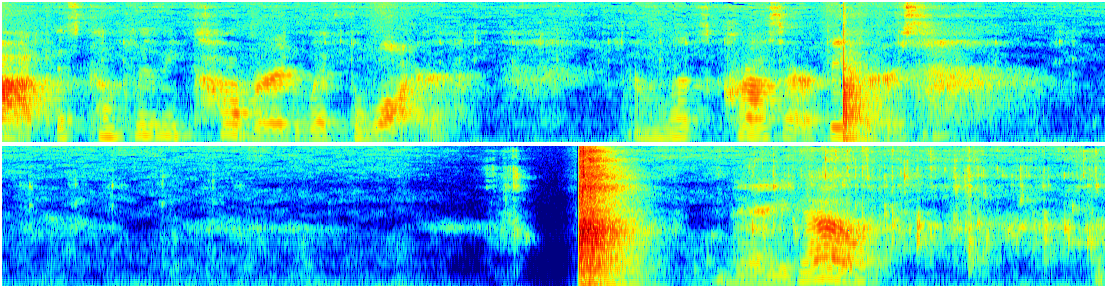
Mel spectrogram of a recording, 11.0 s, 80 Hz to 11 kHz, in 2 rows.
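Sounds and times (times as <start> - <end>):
low steady hum: 0.0 - 11.0
faint ticks: 4.6 - 7.3.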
